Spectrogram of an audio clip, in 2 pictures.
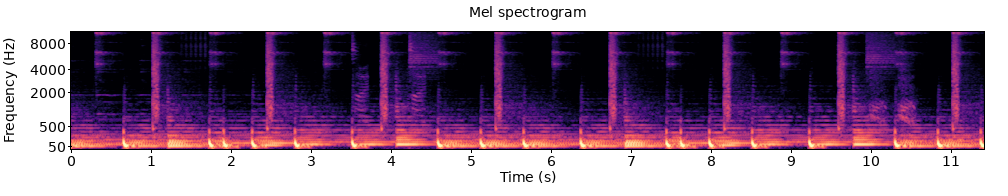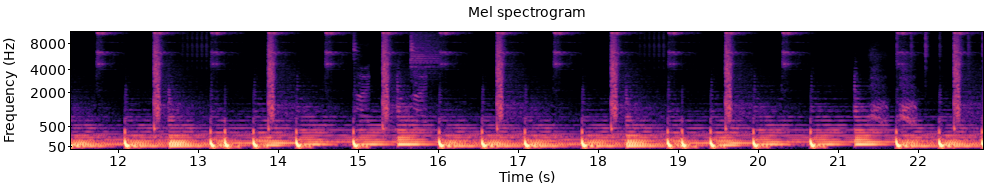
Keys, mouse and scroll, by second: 3.4-5.4 middle drag, 5.5-7.2 drag, 6.1-7.5 middle drag, 8.9-10.3 right drag, 10.3-11.8 middle drag, 12.6 scroll down 1, 13.0 KP_7, 13.5 middle click, 15.3 e, 15.9-17.2 middle drag, 18.1-22.8 middle drag, 22.0 s.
